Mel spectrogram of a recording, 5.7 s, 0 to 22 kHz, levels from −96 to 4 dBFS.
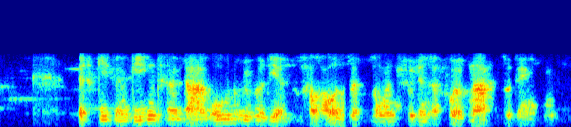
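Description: G.729 codec coding runs throughout. The speech is rebuilt at 8 kbit/s from a vocal tract filter, a pitch predictor and sparse pulses, held within 300 Hz to 3.4 kHz, and sounds plainly rough and synthetic. VoIP packet loss concealed by the speech codec follows at 1.64–1.69 s after "geht im", at 3.39–3.46 s after "darum über die" and before "für den", and at 4.92–4.96 s. Each time the decoder extends its last pitch and filter, turning 20, 60 and 20 ms of missing audio into a brief, fading stretch of sound. The longest gap fits three lost packets.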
